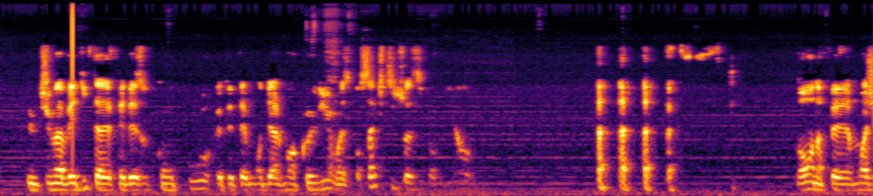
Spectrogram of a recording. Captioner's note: laughs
